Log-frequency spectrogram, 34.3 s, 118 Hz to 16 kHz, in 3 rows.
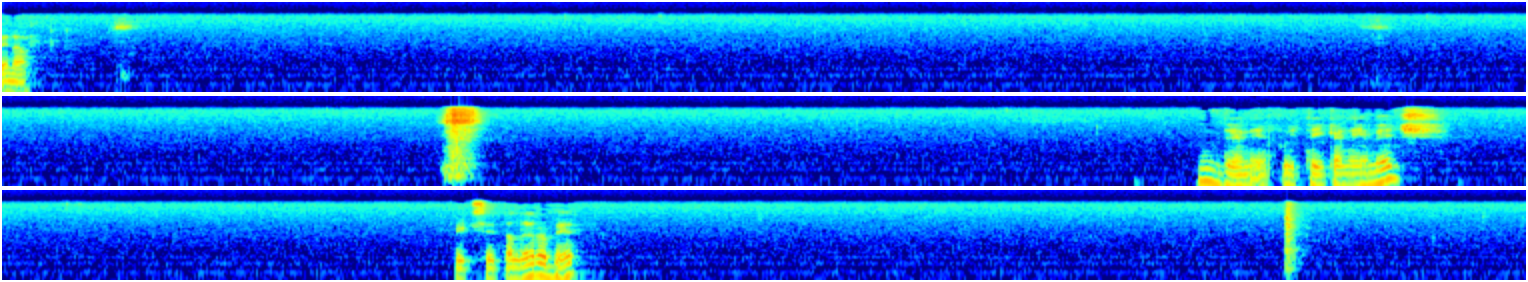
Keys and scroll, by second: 0.0-3.2 typing, 5.2-10.5 typing, 12.0 typing, 14.2-15.1 typing, 16.1-18.4 typing, 25.7-28.5 typing, 29.8 e, 31.0-33.8 typing.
